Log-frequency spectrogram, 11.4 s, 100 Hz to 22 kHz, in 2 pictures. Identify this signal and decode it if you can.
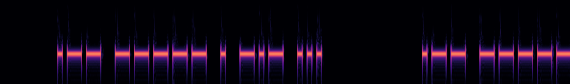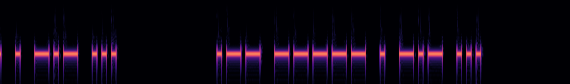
Morse code, heard as a keyed tone, about 25 wpm, 700 Hz. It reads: W0EKS W0EKS W0EKS
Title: USA Call Signs - 5 Characters - Repeated 3x - 25wpm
